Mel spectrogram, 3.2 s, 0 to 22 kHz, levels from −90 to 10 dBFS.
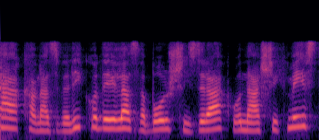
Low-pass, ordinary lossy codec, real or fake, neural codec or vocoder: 7.2 kHz; none; fake; codec, 16 kHz in and 24 kHz out, 0.8 kbps, FocalCodec, streaming, 65536 codes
